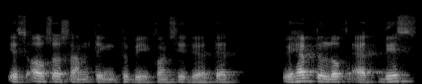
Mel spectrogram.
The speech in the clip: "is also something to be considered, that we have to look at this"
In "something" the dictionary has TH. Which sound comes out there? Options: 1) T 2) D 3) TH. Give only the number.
1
